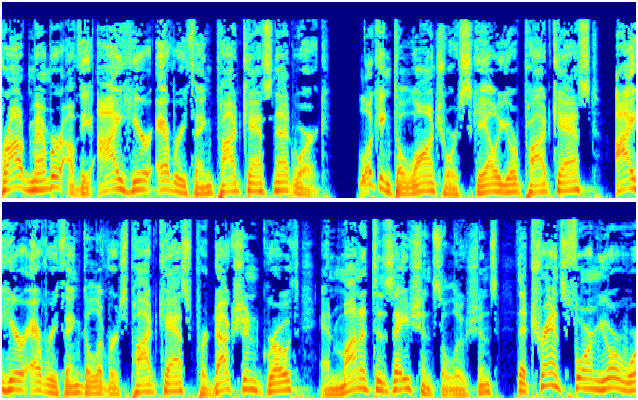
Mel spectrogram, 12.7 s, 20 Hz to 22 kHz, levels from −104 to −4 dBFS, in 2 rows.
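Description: Nothing goes wrong anywhere in this bit of speech, so there's no fault to point to at any moment.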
